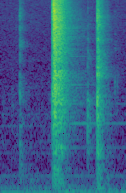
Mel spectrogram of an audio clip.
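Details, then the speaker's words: Kriesler radiogram record changer under restoration, end of record: two sharp mechanical clunks half a second apart as the arm lifts, returns home and shuts off because the bar is down; normal auto-return cycle. "that should run, and it should lift and go home. There it goes, and it'll turn off because this bar is down."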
